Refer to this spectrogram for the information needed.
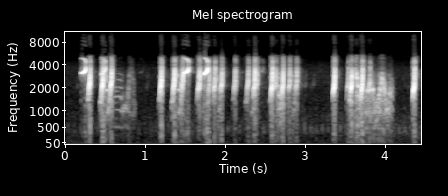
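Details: Quail calling: quick bursts of harsh, chirpy notes mixed with short curling whistles, in clusters separated by brief pauses, with a rougher chattering passage near the end.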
